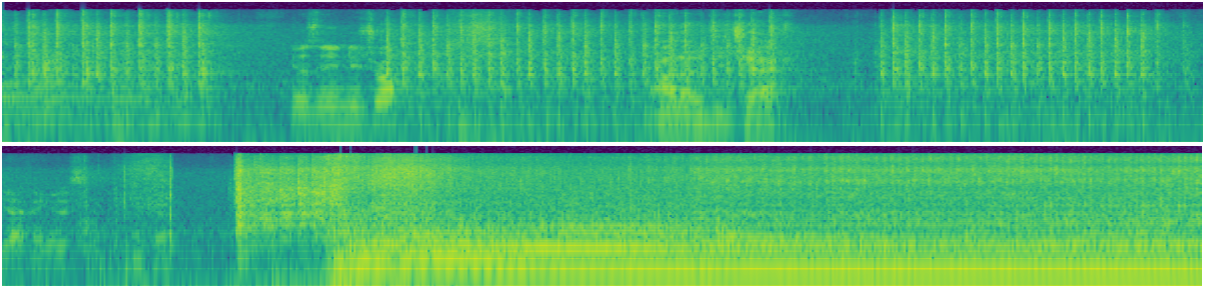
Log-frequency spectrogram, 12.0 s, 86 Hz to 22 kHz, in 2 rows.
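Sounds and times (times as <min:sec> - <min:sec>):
fast mechanical rattle: 0:01.9 - 0:06.0.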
